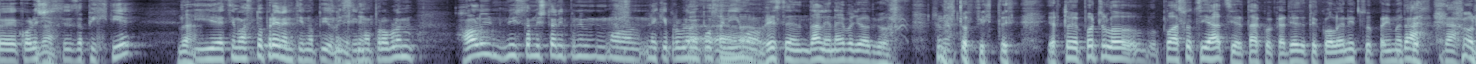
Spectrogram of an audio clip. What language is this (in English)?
Croatian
